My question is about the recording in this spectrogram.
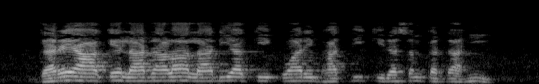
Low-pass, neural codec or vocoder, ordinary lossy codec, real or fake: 7.2 kHz; none; AAC, 32 kbps; real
